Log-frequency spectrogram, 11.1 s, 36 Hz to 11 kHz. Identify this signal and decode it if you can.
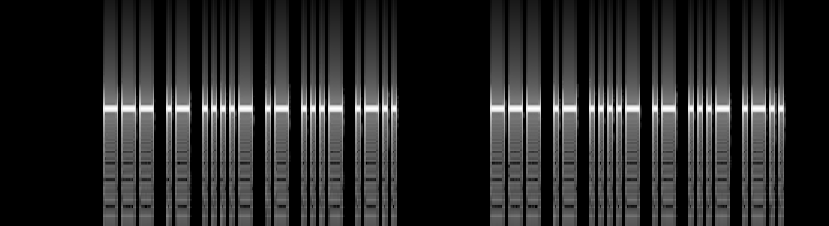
Morse code, heard as a keyed tone, about 20 wpm, 700 Hz. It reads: OA4AVL OA4AVL
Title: USA Call Signs - 6 Characters - Repeated 3x - 20wpm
